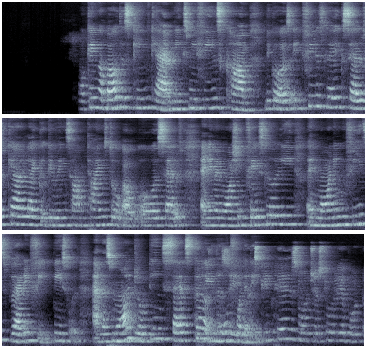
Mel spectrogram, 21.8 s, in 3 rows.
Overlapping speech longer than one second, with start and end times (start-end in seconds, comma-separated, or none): 18.4-19.6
